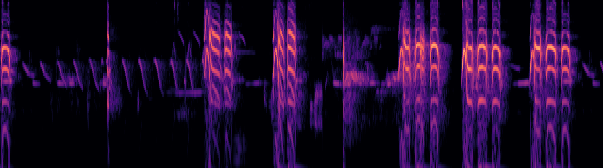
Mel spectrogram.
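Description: Nuthatch giving nasal, bright calls in quick bursts of two or three, with a faint thin trill of high notes in between.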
